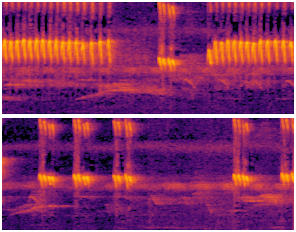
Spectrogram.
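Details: Sunbird in full vigorous song, recorded as training material for songbirds: long, very high, machine-gun trills alternating with short clipped bursts of two or three shrill notes and soft, lower, sliding twitters between phrases.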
